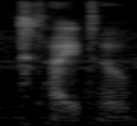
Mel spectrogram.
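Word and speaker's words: Tyto: Taito. Like, you know, the thing you tie around your neck, and then the things coming out of your feet, your digits. Taito. So T-I-E-T-O-E. Pronounced yes. Spelled T-Y-T-O. T-Y-T-O. I was incorrect on that. T-Y-T-O. T-Y-T-O. Alright.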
